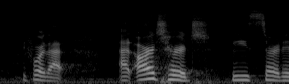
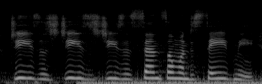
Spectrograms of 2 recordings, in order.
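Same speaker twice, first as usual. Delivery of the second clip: higher reenacted plea to Jesus, only a little louder; retold scream for help; 7 semitones higher, 4 dB louder than usual. Friend's prayer scream retold to the youth group, a mild mock plea. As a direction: recall the cry for rescue, half-performed. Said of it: "she started screaming".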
